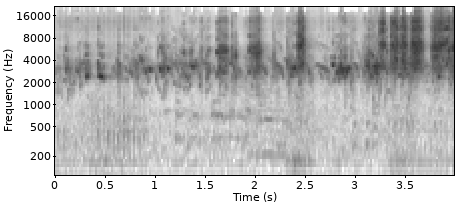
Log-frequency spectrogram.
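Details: Budgerigars, a breeding pair in a colony, chirp in a dense, continuous chatter of warbling, buzzy notes concentrated high in pitch, many birds overlapping with scattered sharper squawks.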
